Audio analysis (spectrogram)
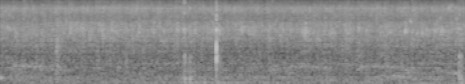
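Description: A steady sizzle of chopped chillies, garlic and onion frying in a pan, a continuous hiss with a few faint clinks and no talk.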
